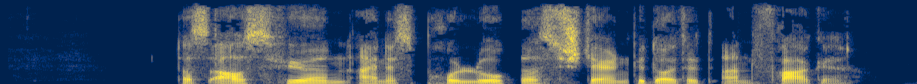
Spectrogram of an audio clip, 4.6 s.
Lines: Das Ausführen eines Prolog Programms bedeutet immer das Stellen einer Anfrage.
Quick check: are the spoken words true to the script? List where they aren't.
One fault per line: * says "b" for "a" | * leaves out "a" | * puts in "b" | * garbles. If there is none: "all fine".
* leaves out "Programms bedeutet immer"
* says "bedeutet" for "einer"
